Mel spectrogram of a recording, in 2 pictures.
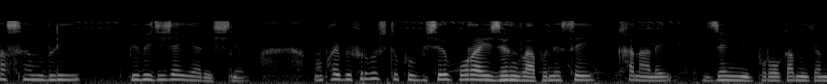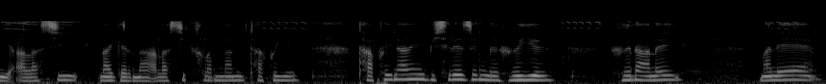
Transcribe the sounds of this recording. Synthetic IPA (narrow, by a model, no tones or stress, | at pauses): asɯmbli | b̥ibidizajaɾesinɯwɯmpʰajbipʰɯɾbustukʰubisiɾɯɡɔɾajzɯŋlabɯnɯsej | kʰananɯjzɯŋnibuɾɔɡamiɡamiʔa̰lasi | naɡeɾnaːlasikʰalamnanɯjtʰapʰɯjɯtʰapʰɯjnanɯjbisɾɯzɯŋnɯhɯjɯ | hɯnanɯj | mane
